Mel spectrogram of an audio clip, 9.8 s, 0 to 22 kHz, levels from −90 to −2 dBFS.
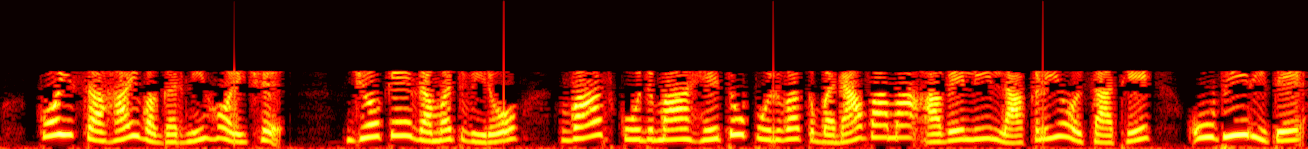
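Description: From the start, the speech sounds dull, hissy and grainy, with nothing above 3 kHz and smeared consonant onsets. This is likely heavy Vorbis compression at a very low bitrate, near 10 kbps, where the treble is cut and coarse quantisation turns fine detail into noise.

At 1.77, 3.79, 5.81 and 7.83 s, a short stutter or click recurs every 2.0 s. These are overlapping chunks: each 2-second chunk begins about 21 ms before the previous one ended, so that sliver of sound plays twice at every join.

At 9.55 to 9.57 s, a brief hiss runs ahead of a sharp attack, which sounds softened. This is pre-echo. The codec spread its quantisation noise across the whole transform block, so noise sized for the loud onset leaks about 24 ms into the quiet moment before it.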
